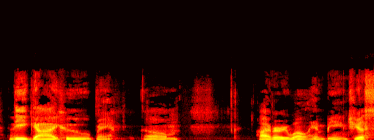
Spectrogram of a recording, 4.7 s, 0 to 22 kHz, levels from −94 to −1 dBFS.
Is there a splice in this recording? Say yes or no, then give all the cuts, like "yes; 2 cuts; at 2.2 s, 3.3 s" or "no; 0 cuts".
yes; 2 cuts; at 1.2 s, 3.4 s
